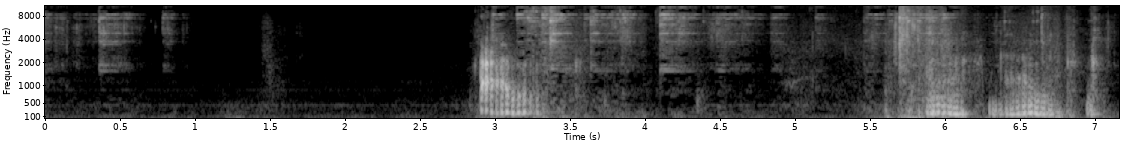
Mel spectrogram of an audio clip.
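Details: Lady, a Chihuahua, growls while playing, happy and then feisty: short throaty growling bursts with a whimpering edge around three seconds in, then two more rumbling growls near the end, over faint jingling.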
